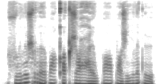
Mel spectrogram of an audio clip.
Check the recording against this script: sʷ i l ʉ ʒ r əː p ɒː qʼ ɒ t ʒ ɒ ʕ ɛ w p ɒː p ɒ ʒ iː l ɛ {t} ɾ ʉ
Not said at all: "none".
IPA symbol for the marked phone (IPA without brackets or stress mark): t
